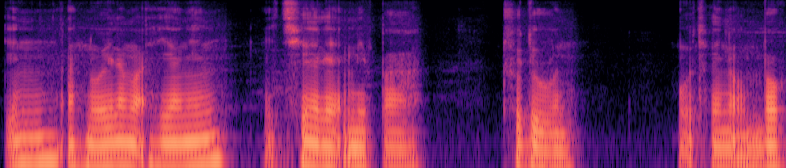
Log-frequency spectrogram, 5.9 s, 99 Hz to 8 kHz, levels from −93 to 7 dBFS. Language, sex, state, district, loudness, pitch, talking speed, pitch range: Mizo, male, Mizoram, Aizawl, -21 LUFS, 95 Hz, 150 wpm, 85-100 Hz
